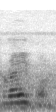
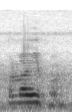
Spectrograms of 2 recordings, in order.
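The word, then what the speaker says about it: playful: प्ले और full, 2 syllables. प्ले जो है वो उस पे स्ट्रेस किया जाता है, प्लेफुल। ठीक है जी, और प्रोनाउंसिएशन बनती है प्लेफुल।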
